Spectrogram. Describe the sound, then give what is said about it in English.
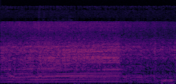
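Race cars braking and entering the pit lane, a loud engine roar with strong tonal harmonics that drops off slightly partway through, heard alone without talk. “And here they come, both together into the pit lane.”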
